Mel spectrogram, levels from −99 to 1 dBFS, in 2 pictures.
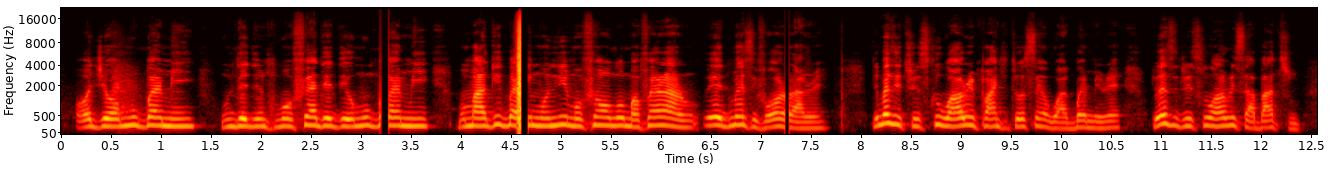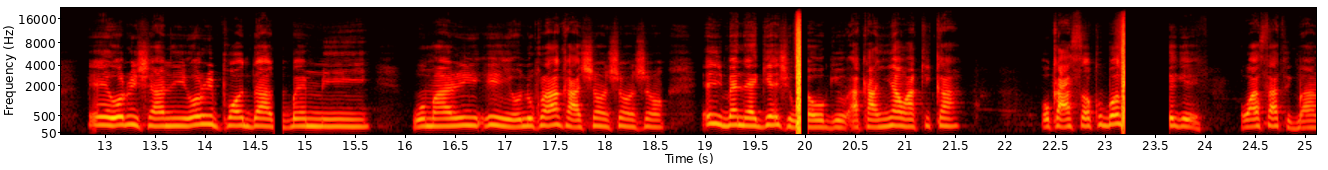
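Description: Speech with two kinds of dropout. Bluetooth stalls cut the sound to silence at 3.19 s after "fe dede o mu", 7.23 s, and 14.68 s before "gbe mi wo ma", for 82, 43 and 91 ms. These are likely caused by delayed packets emptying the headphone buffer. Wireless microphone squelch dropouts bring a rise of hiss, then a muted hole, at 4.51 s after "ma gin", at 19.87 s and at 23.06 s, for 74, 77 and 456 ms.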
